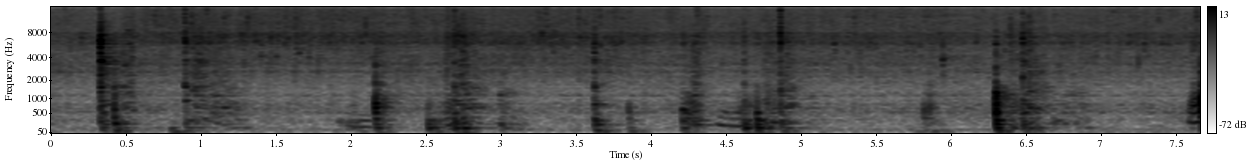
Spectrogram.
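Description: Ginger sizzles in a hot pan while being stir-fried, sharp scraping strokes of a spatula cutting through the steady frying hiss at uneven intervals, loud and close.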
